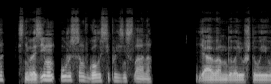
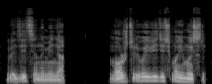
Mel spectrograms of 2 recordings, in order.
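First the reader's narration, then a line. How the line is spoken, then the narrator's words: Barely audible whisper. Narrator (Russian): Он едва слышно шепнул ей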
